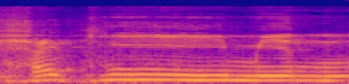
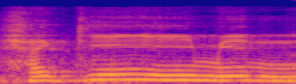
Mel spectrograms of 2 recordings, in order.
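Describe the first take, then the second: Both takes have the same delivery.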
